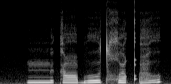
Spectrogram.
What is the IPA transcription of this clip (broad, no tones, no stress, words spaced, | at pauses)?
mːøkɑːboːt χu qʼo̤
